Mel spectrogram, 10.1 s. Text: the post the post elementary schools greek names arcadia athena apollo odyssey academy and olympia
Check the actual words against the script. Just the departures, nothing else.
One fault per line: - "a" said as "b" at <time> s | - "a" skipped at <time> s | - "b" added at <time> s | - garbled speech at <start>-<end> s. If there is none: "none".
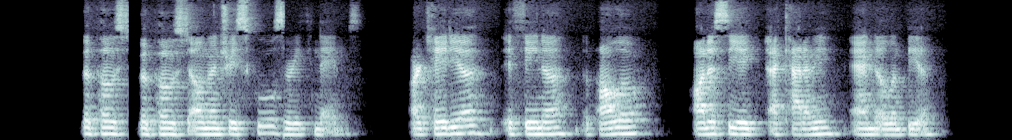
none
